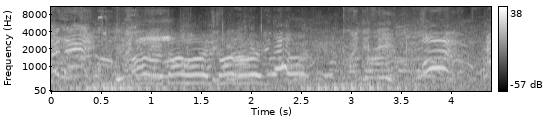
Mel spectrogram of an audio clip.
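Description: Young children's voices calling and chattering, several at once and high-pitched, with adult voices around them.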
